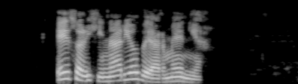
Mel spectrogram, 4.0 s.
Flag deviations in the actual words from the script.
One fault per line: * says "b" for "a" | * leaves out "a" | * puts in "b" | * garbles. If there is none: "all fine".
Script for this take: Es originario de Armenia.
all fine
